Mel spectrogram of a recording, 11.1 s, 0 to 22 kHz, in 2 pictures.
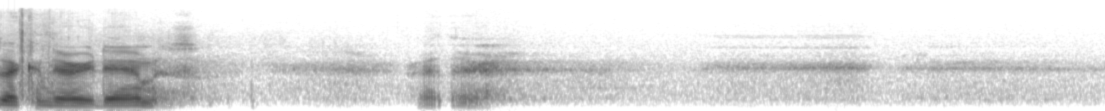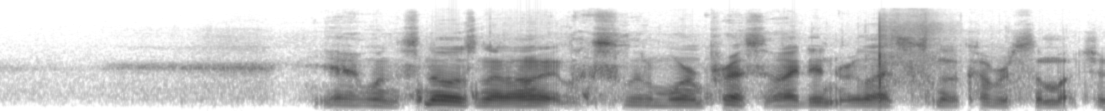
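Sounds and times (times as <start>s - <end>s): soft hissy breathing: 0.9s - 9.2s.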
